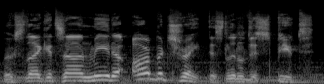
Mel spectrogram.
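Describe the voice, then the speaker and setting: A yakuza pirate captain from a video game. He is theatrical and folksy, with swooping intonation and a taunting, playful menace. Music plays clearly behind him. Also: a little high, very animated, normal speed. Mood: commanding. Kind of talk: English dub video game voice acting.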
